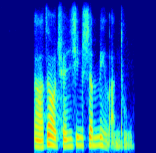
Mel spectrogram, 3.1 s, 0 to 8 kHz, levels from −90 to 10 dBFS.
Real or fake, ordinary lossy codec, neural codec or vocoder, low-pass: fake; Opus, 16 kbps; codec, 16 kHz, 0.9 kbps, LongCat-Audio-Codec; 7.2 kHz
